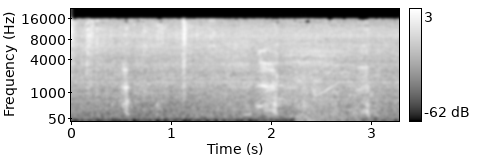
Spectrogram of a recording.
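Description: truck engine revving

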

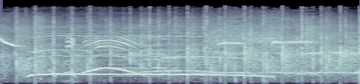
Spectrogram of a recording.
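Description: audience applause and cheering

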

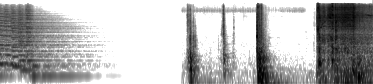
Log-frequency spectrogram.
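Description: car engine starting

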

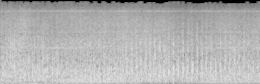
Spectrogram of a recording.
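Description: helicopter flying

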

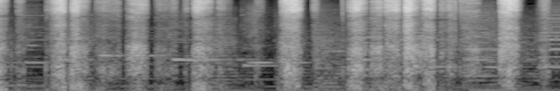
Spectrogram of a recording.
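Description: pencil writing on paper

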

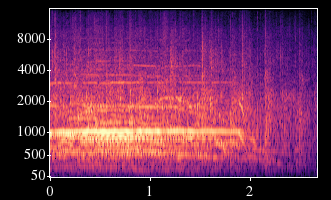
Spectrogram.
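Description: audience round of applause

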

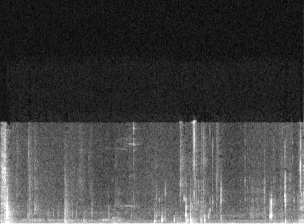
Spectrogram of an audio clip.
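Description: sipping coffee

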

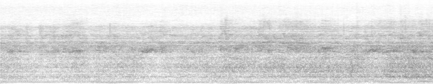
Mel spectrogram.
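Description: aircraft flying overhead

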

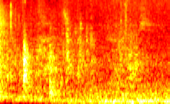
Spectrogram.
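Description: door opening

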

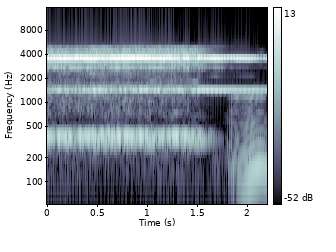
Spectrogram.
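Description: telephone bell ringing

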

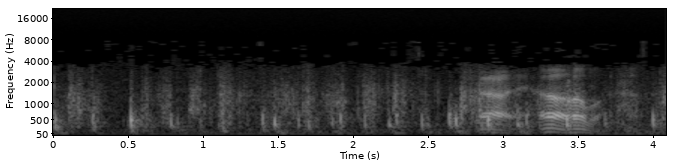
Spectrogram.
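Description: horse hooves clip-clopping

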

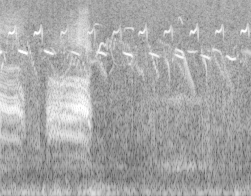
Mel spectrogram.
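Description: carrion crow cawing

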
